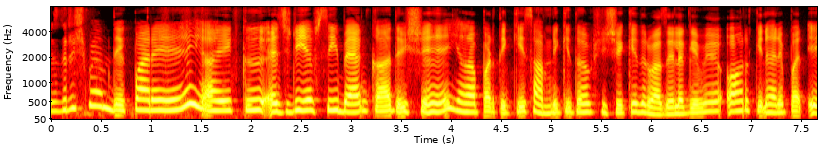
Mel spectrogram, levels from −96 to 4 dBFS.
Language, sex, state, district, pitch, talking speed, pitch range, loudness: Hindi, female, Uttar Pradesh, Hamirpur, 230 Hz, 250 wpm, 195-270 Hz, -13 LUFS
